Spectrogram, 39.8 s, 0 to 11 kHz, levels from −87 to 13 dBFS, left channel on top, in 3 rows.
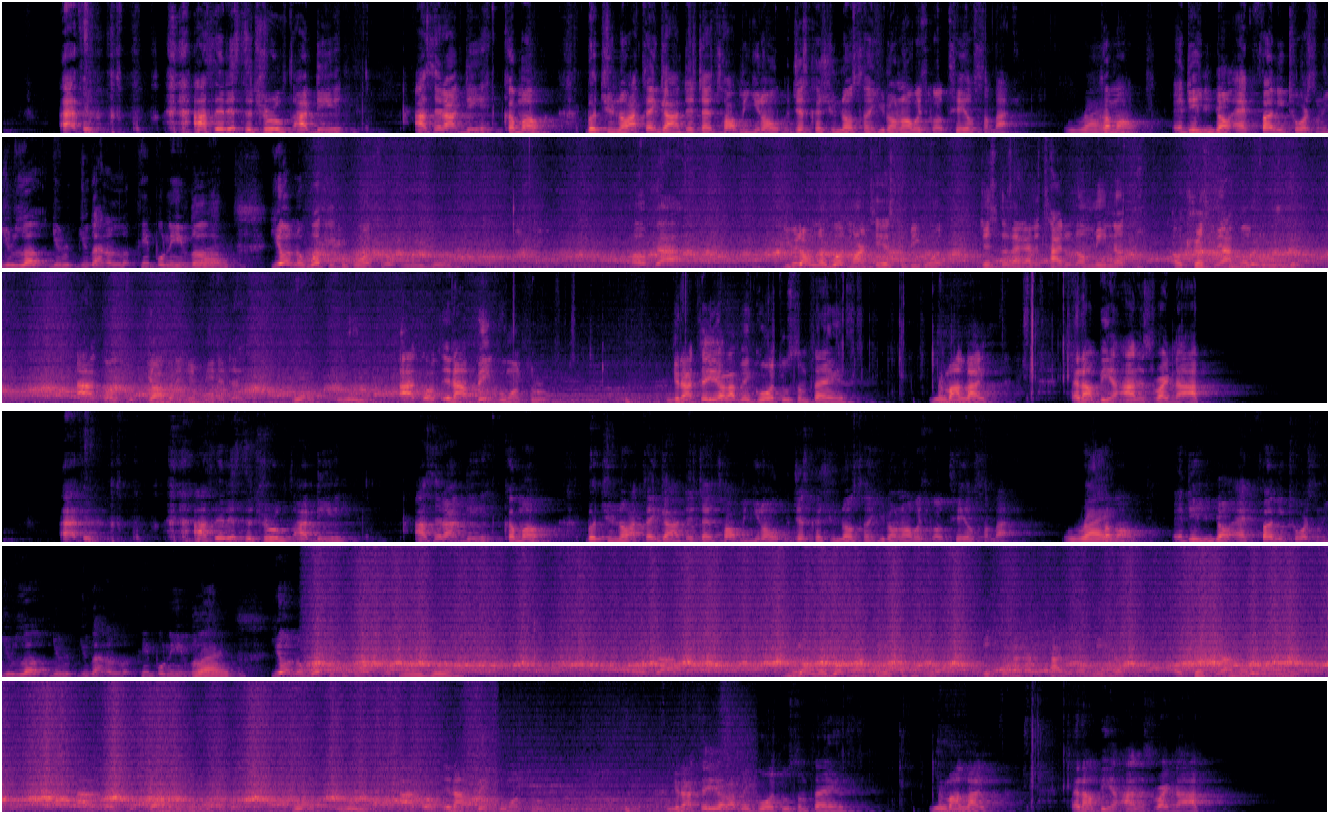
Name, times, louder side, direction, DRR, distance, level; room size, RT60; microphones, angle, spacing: voice 1, 0.6-1.2 1.6-3.4 4.1-10.1 11.0-11.3 11.7-15.5 16.0-17.2 19.5-20.2 21.1-22.7 23.0-26.3 27.2-29.0 30.5-32.0 33.2-35.0 35.9-36.4 37.2-38.5, left 5 dB, 60° left, 13 dB, 0.6 m, -31 dB
voice 2, 10.6-11.1 15.2-15.5 17.2-17.9, right 7 dB, 85° right, 13 dB, 0.3 m, -33 dB
sound 1, 16.2-31.5, right 5 dB, 65° right, 1.2 m, -31 dB
sound 2, 17.5-34.1, right 3 dB, 45° right, 0.8 m, -46 dB
voice 3, 25.5-26.2 29.4-30.4 32.6-32.8 33.1-33.3 35.8-36.3, equal, 5° left, 6 dB, 0.4 m, -38 dB
16.0 x 5.6 x 8.4 m, 0.98 s
head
